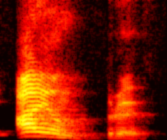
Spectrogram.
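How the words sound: The stress falls on the first word. The speaker calls it wrong. "there's an accent on the iron, you'd say Iron Brew"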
